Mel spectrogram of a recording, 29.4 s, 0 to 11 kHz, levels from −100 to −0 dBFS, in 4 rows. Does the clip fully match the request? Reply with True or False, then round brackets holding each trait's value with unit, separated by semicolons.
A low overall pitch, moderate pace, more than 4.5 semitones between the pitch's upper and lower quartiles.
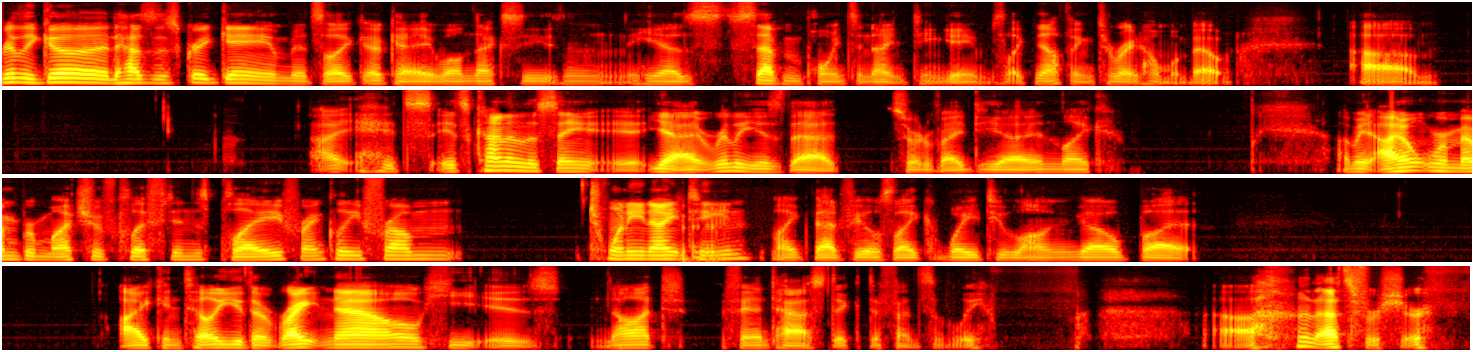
True (120 Hz; 165 wpm; 5.2 semitones)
